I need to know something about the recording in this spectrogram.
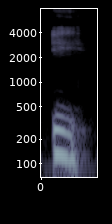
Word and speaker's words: y: The word for and in Spanish is y, written as a y, and the sound is simply e.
